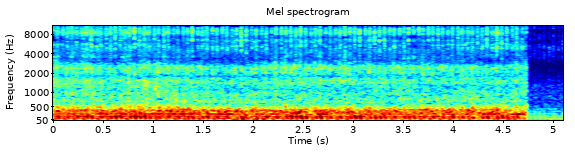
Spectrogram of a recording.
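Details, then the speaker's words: 1994 Murray mower, 3.8 hp Tecumseh TVS90, replacement carb after 20 years stored; runs but skips with a lumpy, uneven idle set too low, smoothed by raising idle with the screw at the carb bottom. "So it's running, but you can hear it skip a little bit, and the idle just isn't quite high enough."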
